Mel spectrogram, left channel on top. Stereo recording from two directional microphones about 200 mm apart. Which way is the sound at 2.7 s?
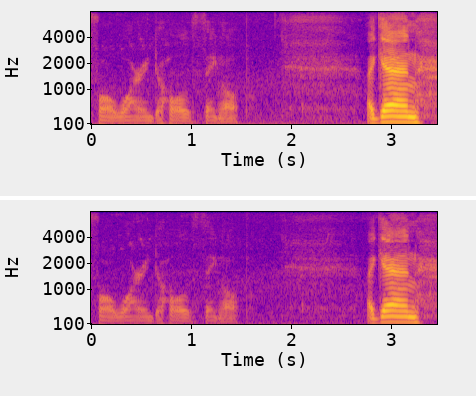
35° left (ahead or behind).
